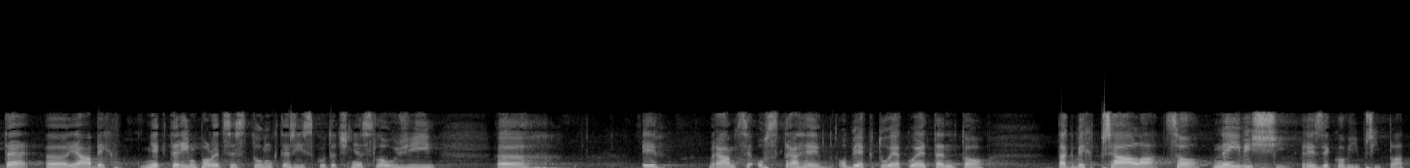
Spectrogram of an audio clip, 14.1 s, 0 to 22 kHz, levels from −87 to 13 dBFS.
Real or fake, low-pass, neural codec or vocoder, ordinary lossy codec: real; 7.2 kHz; none; AAC, 48 kbps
